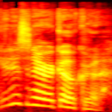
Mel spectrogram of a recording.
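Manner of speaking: high, loud, fast cry with the stress on "is"; excited crowd voice. Acted. Tavern crowd confirming the birdfolk is real, squealing. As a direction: squeal it like a thrilled fan.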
